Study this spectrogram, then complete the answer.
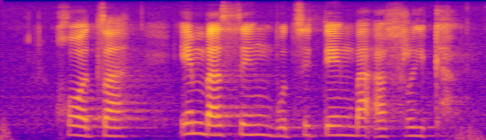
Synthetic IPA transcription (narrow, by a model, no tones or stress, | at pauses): k͡xʰɔt͡sʼa | ɪm̩baseŋ̩bʊt͡sʰɪtʼeŋ̩baʔafriːkʼḁ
